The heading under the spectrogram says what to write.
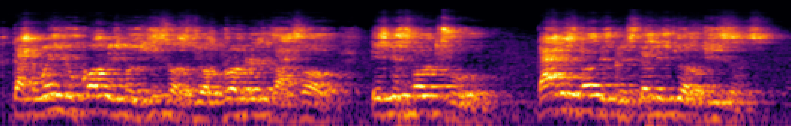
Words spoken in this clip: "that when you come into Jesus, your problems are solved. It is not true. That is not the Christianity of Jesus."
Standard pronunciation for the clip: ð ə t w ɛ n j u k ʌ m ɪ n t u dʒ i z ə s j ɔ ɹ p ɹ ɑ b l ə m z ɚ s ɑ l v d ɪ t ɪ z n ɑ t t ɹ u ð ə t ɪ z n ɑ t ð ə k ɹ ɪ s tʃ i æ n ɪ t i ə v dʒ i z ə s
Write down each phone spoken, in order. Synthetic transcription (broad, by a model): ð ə t w ɛ n j u k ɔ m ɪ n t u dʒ i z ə s j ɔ p ɹ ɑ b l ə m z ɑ s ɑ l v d ɪ t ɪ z n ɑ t t ɹ u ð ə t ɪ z n ɑ t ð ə k ɹ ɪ s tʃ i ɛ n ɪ t i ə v dʒ i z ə s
